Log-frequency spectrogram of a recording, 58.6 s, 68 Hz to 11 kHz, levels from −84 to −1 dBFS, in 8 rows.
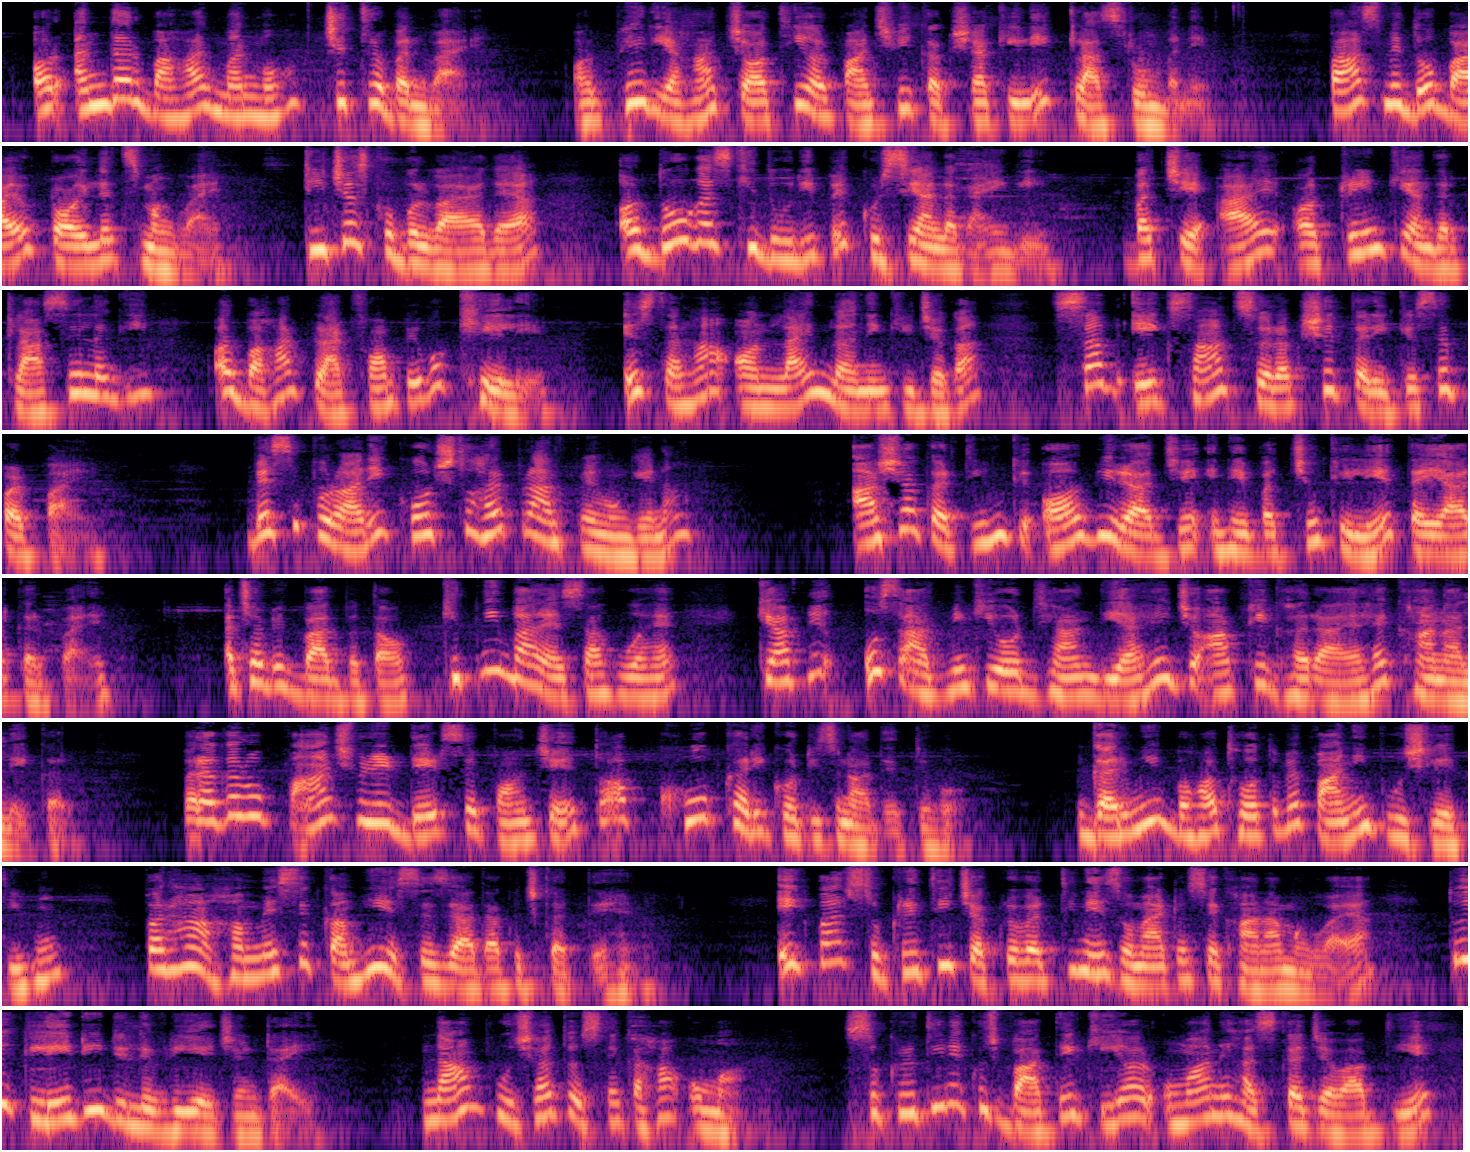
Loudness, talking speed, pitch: -17 LUFS, 155 wpm, 175 Hz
